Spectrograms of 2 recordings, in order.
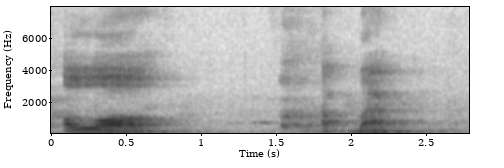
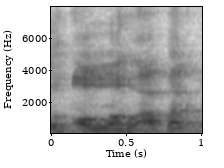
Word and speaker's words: Allahu Akbar: Misalnya gini tak, Allah Akbar, yang hilang huruf apa? U-nya, itu nggak sah. Atau dibacanya dalam hati. Kagak sah. Jadi itu Allahu Akbar wajib dibaca dengan lisan, wajib kedengar oleh kuping kita.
